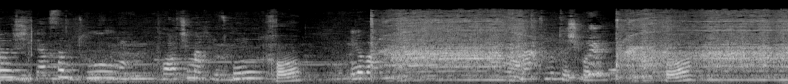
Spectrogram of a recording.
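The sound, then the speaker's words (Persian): An electric blender whirs loudly in steady bursts as it mixes eggs for about three to four minutes, its motor pitch dipping and rising between runs, with a person talking over and between the blending. “آره با مخلوط کن حدود یه 3-4 دقیقه فقط مخلوط میکنیم.”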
